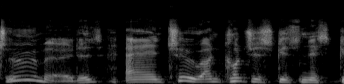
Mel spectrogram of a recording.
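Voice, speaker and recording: Using a put-on character voice, a man speaks at medium pitch and a fairly slow pace. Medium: video game. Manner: slow, ungrammatical, blunt.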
